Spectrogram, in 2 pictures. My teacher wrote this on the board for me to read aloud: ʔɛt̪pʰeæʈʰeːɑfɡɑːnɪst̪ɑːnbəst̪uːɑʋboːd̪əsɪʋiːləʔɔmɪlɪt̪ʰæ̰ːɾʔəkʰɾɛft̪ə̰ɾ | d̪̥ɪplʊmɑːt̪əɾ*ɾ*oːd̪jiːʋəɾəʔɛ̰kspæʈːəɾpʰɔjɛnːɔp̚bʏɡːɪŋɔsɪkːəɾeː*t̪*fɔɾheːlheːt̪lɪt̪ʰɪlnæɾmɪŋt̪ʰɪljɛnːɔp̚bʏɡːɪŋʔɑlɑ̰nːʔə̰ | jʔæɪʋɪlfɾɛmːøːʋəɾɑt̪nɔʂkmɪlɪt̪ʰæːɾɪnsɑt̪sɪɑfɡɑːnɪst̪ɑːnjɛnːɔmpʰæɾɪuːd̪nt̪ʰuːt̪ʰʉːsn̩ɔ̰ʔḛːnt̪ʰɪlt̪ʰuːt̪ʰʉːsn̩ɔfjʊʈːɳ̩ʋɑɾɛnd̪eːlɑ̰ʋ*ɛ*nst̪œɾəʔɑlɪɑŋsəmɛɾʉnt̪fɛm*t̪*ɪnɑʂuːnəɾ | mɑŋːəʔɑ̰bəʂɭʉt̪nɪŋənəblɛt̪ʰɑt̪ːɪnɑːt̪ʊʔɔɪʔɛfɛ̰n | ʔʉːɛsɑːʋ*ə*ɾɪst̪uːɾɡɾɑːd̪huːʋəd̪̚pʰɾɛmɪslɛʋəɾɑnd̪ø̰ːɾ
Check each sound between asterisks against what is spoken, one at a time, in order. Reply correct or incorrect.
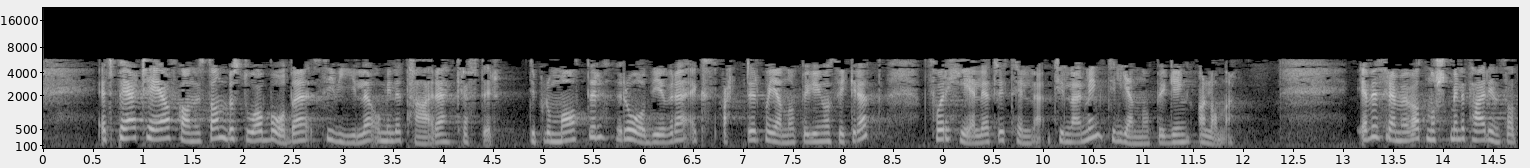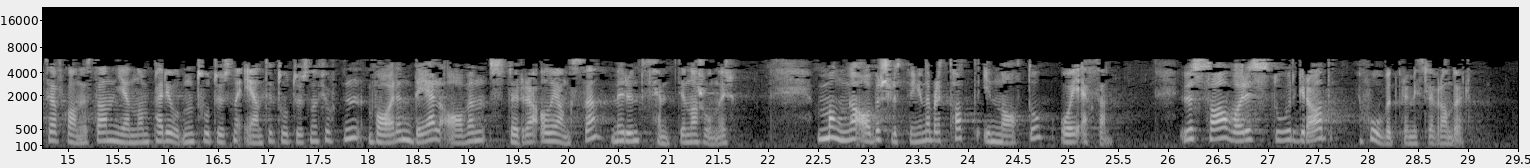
correct, correct, correct, correct, incorrect: ɑ

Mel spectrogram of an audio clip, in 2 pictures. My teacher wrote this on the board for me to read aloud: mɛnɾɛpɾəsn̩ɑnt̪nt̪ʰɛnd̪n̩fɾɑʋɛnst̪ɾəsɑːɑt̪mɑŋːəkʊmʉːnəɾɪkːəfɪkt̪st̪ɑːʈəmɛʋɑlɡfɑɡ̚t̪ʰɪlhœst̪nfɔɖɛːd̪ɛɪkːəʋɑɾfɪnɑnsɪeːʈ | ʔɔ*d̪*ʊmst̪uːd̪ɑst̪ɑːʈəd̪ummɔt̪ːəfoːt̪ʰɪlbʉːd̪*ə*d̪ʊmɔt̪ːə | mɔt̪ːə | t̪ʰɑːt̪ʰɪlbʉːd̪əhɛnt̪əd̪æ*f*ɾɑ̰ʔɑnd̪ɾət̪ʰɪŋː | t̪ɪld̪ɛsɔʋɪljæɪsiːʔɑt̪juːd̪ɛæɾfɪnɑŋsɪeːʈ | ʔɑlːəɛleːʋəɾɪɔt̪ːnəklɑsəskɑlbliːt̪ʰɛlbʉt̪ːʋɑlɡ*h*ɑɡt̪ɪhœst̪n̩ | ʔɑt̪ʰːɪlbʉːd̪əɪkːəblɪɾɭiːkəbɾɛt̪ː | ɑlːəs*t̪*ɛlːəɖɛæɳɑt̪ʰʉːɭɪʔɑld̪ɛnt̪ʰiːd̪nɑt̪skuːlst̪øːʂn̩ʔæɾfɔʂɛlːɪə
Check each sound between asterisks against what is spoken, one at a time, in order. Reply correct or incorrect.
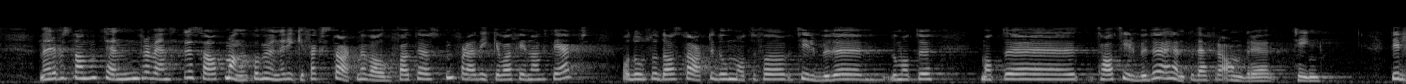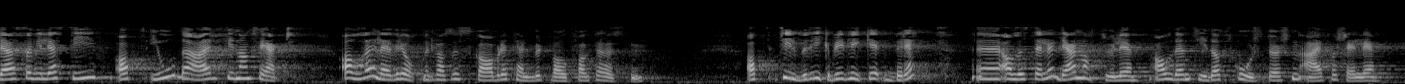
correct, correct, correct, incorrect: f, correct

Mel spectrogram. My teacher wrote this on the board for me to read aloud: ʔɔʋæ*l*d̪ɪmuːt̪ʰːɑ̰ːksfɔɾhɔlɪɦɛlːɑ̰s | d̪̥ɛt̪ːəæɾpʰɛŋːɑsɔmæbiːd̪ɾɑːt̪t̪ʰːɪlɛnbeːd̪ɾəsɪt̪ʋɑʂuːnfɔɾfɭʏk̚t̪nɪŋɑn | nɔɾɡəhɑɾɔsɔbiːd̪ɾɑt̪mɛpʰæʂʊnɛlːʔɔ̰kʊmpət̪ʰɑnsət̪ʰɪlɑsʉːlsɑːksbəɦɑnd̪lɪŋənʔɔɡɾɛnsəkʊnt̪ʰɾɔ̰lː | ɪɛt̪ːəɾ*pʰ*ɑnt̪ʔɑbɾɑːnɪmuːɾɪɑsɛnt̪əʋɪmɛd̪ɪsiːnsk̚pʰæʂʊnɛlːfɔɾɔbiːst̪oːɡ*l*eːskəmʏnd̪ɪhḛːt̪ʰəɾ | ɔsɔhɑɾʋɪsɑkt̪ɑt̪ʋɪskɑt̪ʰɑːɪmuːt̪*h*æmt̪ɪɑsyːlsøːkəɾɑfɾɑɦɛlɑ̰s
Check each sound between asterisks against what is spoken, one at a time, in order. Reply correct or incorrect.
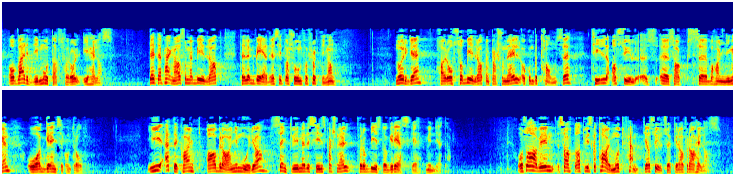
incorrect: ɾ, incorrect: kʰ, incorrect: ɾ, incorrect: f

